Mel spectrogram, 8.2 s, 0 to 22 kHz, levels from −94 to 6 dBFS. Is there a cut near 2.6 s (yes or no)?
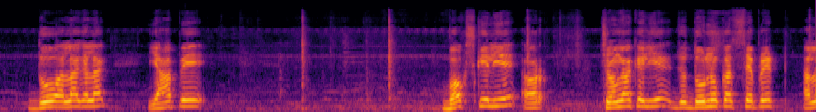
no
